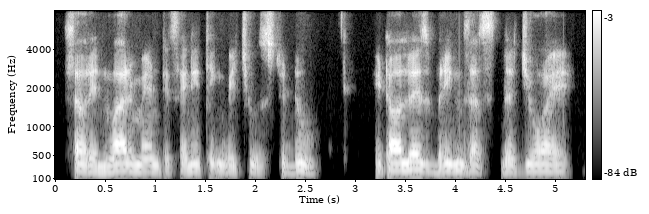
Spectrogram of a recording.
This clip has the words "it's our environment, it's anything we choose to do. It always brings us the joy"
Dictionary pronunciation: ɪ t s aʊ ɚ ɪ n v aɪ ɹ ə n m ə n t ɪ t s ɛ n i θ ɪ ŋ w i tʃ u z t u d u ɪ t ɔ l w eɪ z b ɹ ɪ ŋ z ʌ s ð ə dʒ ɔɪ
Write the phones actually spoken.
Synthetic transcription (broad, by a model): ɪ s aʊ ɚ ɪ n v aɪ ɹ ə n m ə n t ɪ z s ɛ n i t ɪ ŋ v i tʃ u z t u d u ɪ t ɔ l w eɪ z b ɹ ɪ ŋ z ʌ s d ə dʒ ɔɪ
